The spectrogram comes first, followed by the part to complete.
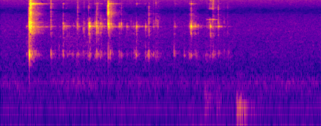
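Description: Small decorative pumpkins clicking and clinking against each other and the glass jar as they are picked out by hand: one sharper clink about half a second in, then a string of light, faint taps.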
